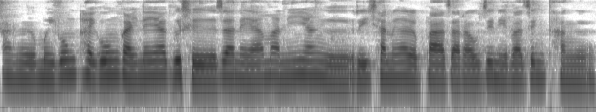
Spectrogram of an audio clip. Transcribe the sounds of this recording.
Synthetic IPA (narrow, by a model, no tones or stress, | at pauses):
aŋɯmɯjɡɔŋtʰajɡɔŋɡajnajaɡɯsɯzanɯjamanijaŋɯɾisanɯaɾɯpazaɾawzɯnibazɯŋtʰaŋɯ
